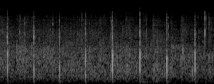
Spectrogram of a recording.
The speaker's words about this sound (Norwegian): Klappe for han.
